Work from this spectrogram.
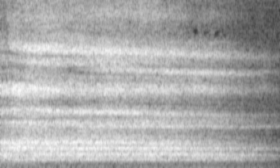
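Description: During yoga breathing practice, a long, steady exhale sounds close to the mic as a soft breathy rush lasting a few seconds, fading at the end.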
